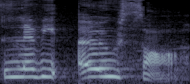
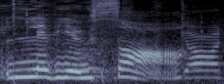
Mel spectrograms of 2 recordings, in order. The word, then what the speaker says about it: Leviosa: you're saying it wrong it's Leviosa not Livio sod you do it then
